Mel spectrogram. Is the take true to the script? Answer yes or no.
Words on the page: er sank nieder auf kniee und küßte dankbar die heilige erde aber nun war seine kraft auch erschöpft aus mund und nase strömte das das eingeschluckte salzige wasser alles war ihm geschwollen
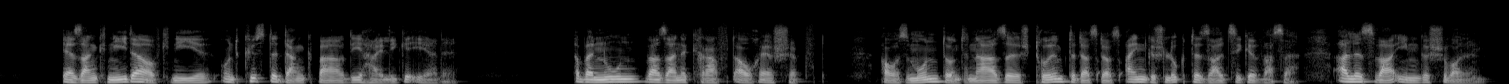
yes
